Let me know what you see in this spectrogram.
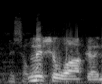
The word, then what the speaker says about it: Mishawaka: Is your town, is it Mishawaka? Is that how you say it? – Mishawaka.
